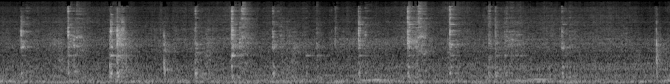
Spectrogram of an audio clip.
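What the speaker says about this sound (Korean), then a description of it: "이렇게 좀 볶다가 굳이 막 센 불에 다 안 익혀도 되거든요" Mushrooms, garlic and onion sautéing in oil in a pan, giving a steady soft sizzle with repeated clicks and scrapes of a stirring utensil, close up and with no voices.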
